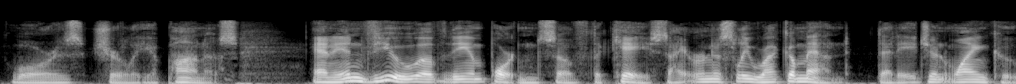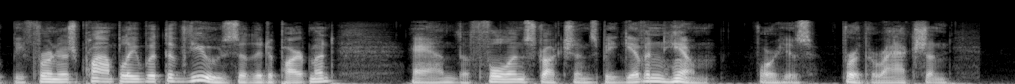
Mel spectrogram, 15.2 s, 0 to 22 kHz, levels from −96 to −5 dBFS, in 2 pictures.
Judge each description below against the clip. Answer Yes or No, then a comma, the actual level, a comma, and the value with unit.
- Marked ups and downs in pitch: Yes, wide, 7.2 semitones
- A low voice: Yes, low, 110 Hz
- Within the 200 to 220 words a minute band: No, average, 160 wpm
